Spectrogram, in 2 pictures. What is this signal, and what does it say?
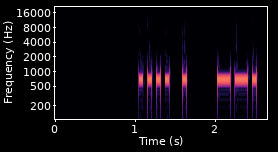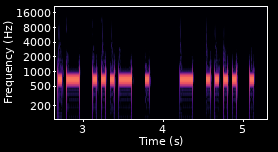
Morse code, heard as a keyed tone, about 22 wpm, 700 Hz. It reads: HE GAVE THE
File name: practice / 22wpm / Sentences with 4-Word Phrases - 22wpm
